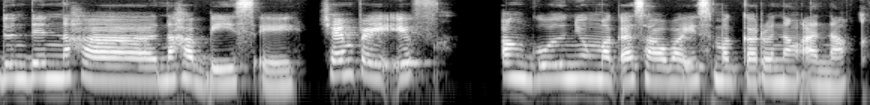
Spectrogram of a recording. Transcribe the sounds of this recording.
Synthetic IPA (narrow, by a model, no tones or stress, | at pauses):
d̪ʊnd̪ɪnːɐxɐnɐkɐbɛjsʔɛʃɛmpɾɛʔɪf | ʔɐŋɡolɲʊŋmɐɡʔɐsaːwɐʔɪsmɐɡ̚kɐɾo̞nːɐŋʔɐ̰nak̚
